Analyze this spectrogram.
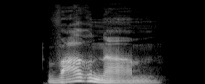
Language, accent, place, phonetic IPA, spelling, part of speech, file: German, Germany, Berlin, [ˈvaːɐ̯ˌnaːm], wahrnahm, verb, De-wahrnahm.ogg
- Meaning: first/third-person singular dependent preterite of wahrnehmen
